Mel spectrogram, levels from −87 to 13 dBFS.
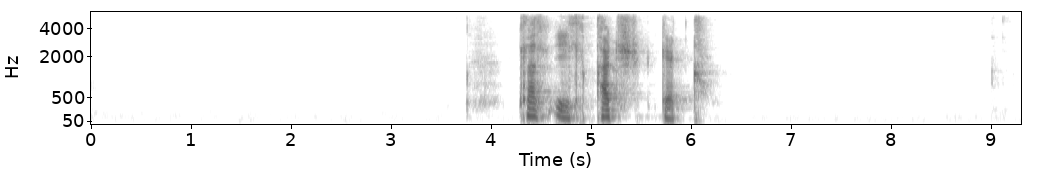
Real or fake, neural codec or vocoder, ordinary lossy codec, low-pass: real; none; Opus, 64 kbps; 5.4 kHz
